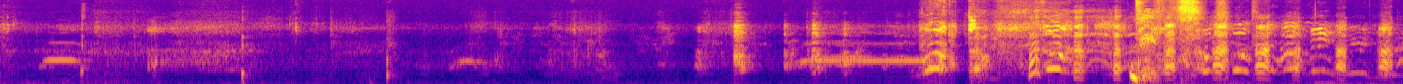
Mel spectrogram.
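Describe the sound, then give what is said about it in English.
Vulture calls play through a phone speaker: scattered clucks and squawks that start sparse and quiet, then swell into a dense, loud burst of raspy, overlapping cries near the end. “Vulture, bro. I'm telling you.”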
